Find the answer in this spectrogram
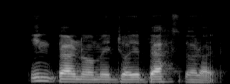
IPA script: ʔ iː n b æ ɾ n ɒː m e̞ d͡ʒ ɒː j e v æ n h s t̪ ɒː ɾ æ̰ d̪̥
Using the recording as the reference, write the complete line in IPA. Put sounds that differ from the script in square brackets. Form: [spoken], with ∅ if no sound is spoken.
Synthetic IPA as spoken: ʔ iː n b æ ɾ n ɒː m e̞ d͡ʒ ɒː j e [b] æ [∅] h s [d̪] ɒː ɾ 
